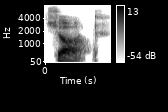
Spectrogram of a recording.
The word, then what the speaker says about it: JWT: तो Jason web token pronounced as जॉट।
